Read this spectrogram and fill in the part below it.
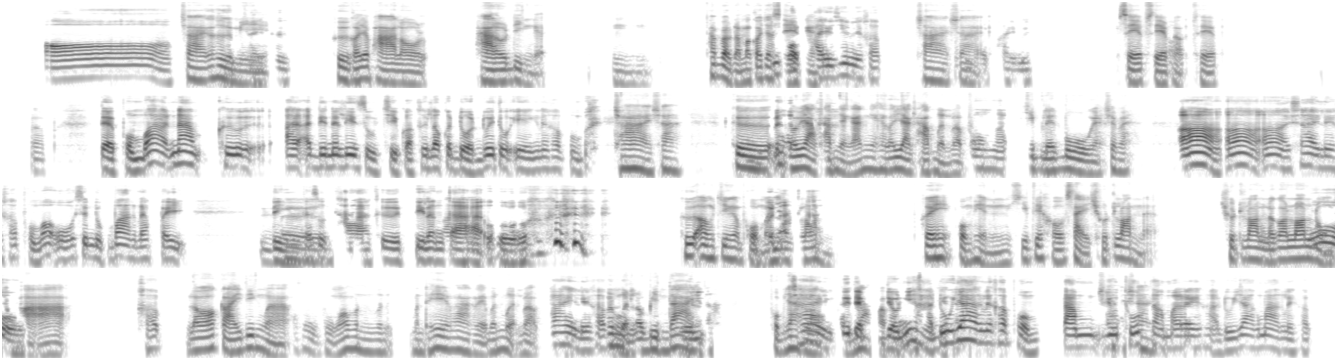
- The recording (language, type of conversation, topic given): Thai, unstructured, งานอดิเรกอะไรช่วยให้คุณรู้สึกผ่อนคลาย?
- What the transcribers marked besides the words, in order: drawn out: "อ๋อ"; other background noise; tapping; chuckle; laugh; in English: "Gliding"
